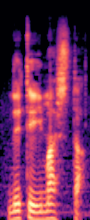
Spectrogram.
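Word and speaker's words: 寝ていました: Et c'est pas nemashita, c'est pas neta. Ça s'assimile plutôt au passé composé, si vous voulez. Ok? Alors, cette forme en fait d'imparfait, elle s'écrit comme ça. C'est ne, te, i, ma, shi, ta. Nete imashita.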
